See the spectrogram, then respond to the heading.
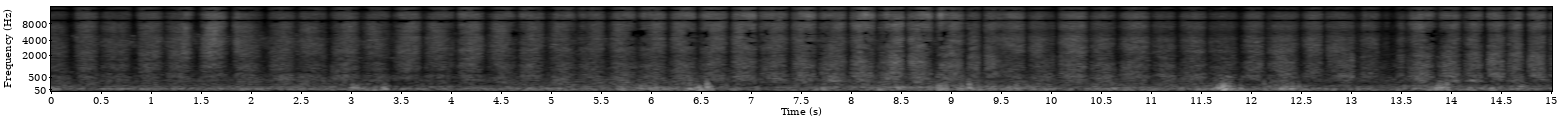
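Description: A gloved hand scrubs the pile of a small, flat, fringed woven rug, soaked and foamy on a plastic sheet, back and forth with a handheld stiff-bristle brush. Steady, rhythmic, scratchy rubbing strokes are heard, with a wet, bristly hiss over a low, dull rumble. A few strokes land slightly harder than the rest.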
